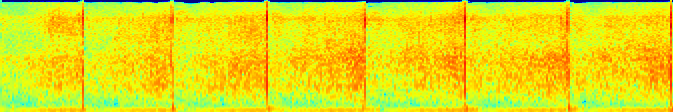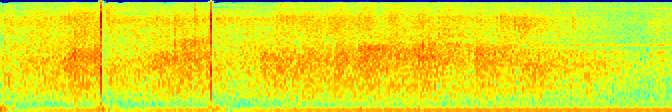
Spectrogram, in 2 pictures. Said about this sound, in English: Could we just thank God now in a moment of applause and say thank you, God?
